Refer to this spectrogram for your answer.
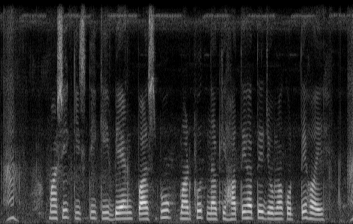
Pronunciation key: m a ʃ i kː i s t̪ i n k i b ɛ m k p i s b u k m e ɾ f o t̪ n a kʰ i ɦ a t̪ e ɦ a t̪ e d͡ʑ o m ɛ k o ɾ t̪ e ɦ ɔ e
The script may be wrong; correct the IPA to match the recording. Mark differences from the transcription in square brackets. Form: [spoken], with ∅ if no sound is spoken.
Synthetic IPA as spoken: m a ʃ i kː i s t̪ i [∅] k i b ɛ [ŋ] k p [a] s b u k m [a] ɾ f o t̪ n a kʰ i ɦ a t̪ e ɦ a t̪ e d͡ʑ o m [a] k o ɾ t̪ e ɦ ɔ e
